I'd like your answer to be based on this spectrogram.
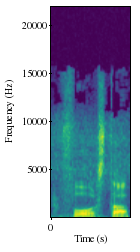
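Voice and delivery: ordinary talk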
